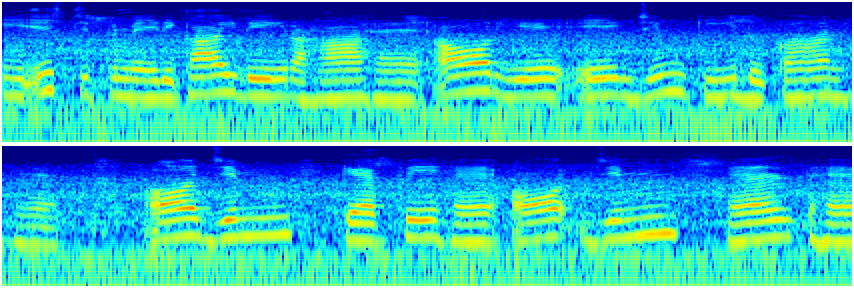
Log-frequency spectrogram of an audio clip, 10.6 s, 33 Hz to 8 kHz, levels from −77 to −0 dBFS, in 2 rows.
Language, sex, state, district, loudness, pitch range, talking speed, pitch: Hindi, female, Uttar Pradesh, Jalaun, -28 LUFS, 185-220 Hz, 125 wpm, 195 Hz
